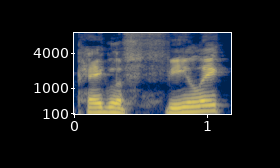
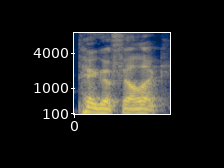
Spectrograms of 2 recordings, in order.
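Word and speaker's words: pagophilic: Pegilic, which means ice living. Is that pronounced right? Pegophilic. Yes. Yeah.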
